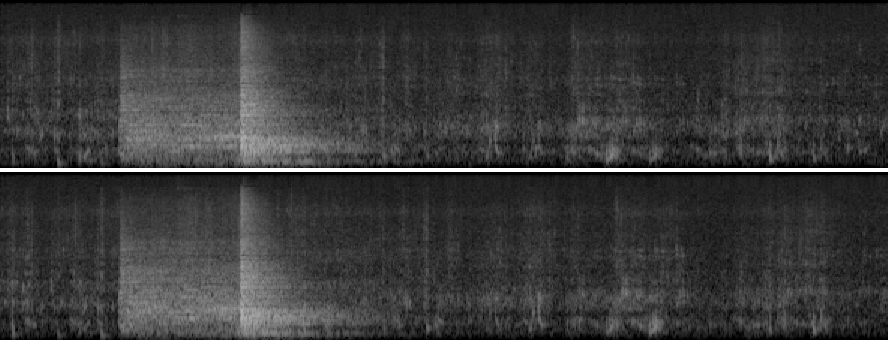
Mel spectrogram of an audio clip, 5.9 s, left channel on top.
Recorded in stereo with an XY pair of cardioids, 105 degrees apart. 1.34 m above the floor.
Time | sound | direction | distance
0.8 | a sliding door | 20° right | 1.1 m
